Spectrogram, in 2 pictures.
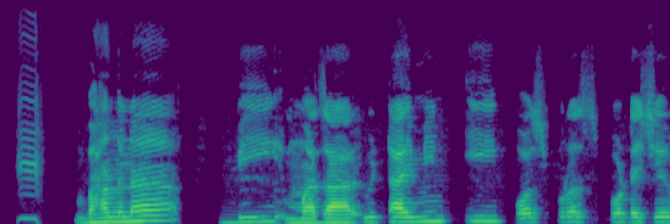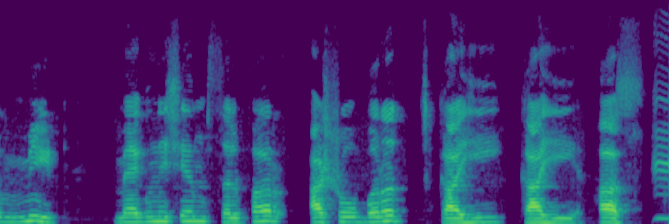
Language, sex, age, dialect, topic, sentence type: Marathi, male, 41-45, Northern Konkan, agriculture, statement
